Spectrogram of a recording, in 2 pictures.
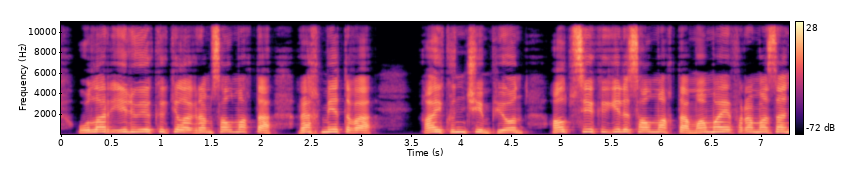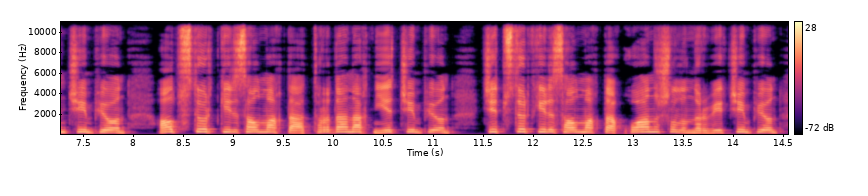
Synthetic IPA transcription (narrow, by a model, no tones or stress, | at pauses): wo̞lˠɑɾje̞lue̞kʲɪkʲilˠo̞ɡramsɑlˠmɑq̚t̪ɑɾɑχme̞t̪o̞vɑ | ɑjkʲʰʏnt͡ʃʰe̞mpijo̞n | ɑlˠpə̥se̞kʲɪkʲʰe̞lɪsɑlˠmɑqt̪ɑmɑmɑje̞frɑmɑzɑnt͡ʃʰe̞mpio̞n | ɑlˠpə̥st̪ʰɵɾt̪̚kʲʰe̞lɪsɑlˠmɑq̚t̪ɑt̪ʰʊɾd̪ɑnɑqnije̞t̪̚t͡ʃʰe̞mpijo̞n | ʒ̥e̞t̪̚pɪ̥st̪ʰøɾt̪̚kʲʰe̞lɪsɑlˠmɑq̚t̪ɑqʰuɑnəʃəlˠənʊɾbe̞k̚t͡ʃʰe̞mpijo̞n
